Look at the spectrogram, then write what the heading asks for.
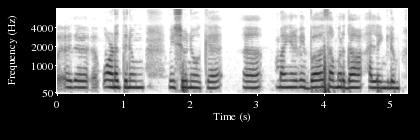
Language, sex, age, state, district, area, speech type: Malayalam, female, 18-30, Kerala, Kasaragod, rural, spontaneous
